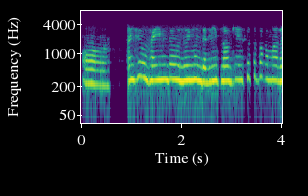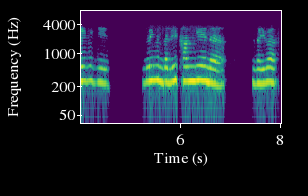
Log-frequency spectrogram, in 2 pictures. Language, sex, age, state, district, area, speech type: Manipuri, female, 18-30, Manipur, Senapati, urban, conversation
